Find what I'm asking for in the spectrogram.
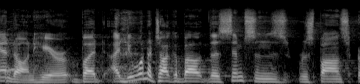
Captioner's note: laughter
